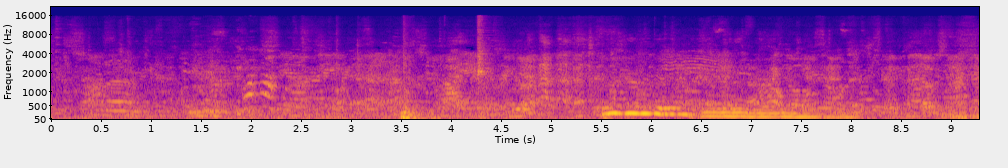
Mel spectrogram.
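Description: A crowd chatters nearby.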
